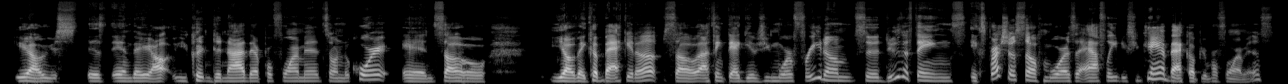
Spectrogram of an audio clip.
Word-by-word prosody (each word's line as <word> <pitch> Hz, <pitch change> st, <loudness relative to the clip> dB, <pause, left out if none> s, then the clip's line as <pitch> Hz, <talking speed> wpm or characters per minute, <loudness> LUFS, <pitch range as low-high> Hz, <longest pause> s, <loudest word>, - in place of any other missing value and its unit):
you 165 Hz, +1 st, -1 dB
know, 145 Hz, -3 st, +5 dB
your 145 Hz, -1 st, -8 dB
s -, -, -4 dB
it's 155 Hz, -2 st, -4 dB
and 155 Hz, 0 st, -3 dB
they 150 Hz, 0 st, 0 dB
ar 135 Hz, -, +4 dB
you 160 Hz, -1 st, -13 dB
couldn't 170 Hz, -5 st, -3 dB
deny 150 Hz, -1 st, +4 dB
their 155 Hz, 0 st, -2 dB
performance 155 Hz, 0 st, -6 dB
on 150 Hz, -, -4 dB
the 150 Hz, -, -11 dB
court. 225 Hz, +3 st, +2 dB, 0.2 s
And 140 Hz, -1 st, -4 dB
so, 145 Hz, -3 st, 0 dB, 0.7 s
you 160 Hz, +1 st, -2 dB
know, 150 Hz, -2 st, +7 dB
they -, -, 0 dB
could 185 Hz, -3 st, +2 dB
back 165 Hz, -, +6 dB
it 170 Hz, -, -2 dB
up, 200 Hz, +5 st, +2 dB
so 145 Hz, -3 st, 0 dB
I 145 Hz, -1 st, +3 dB
think 175 Hz, -1 st, -4 dB
that 145 Hz, 0 st, +3 dB
gives 150 Hz, -1 st, -8 dB
you 165 Hz, -, -11 dB
more 155 Hz, 0 st, -5 dB
freedom 180 Hz, -, -2 dB
to 170 Hz, -2 st, -2 dB
do 160 Hz, -, -6 dB
the 330 Hz, -, -4 dB
things, 160 Hz, -4 st, 0 dB
express 160 Hz, -, +1 dB
yourself 190 Hz, -5 st, +1 dB
more 160 Hz, -1 st, -3 dB
as 155 Hz, +1 st, -6 dB
an 165 Hz, -, -3 dB
athlete 160 Hz, +2 st, 0 dB
if 155 Hz, -, -9 dB
you 170 Hz, -, -21 dB
can 255 Hz, +5 st, +5 dB
back -, -, +5 dB
up -, -, -3 dB
your -, -, -13 dB
performance. -, -, -12 dB
155 Hz, 235 wpm, -23 LUFS, 150-170 Hz, 0.7 s, know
